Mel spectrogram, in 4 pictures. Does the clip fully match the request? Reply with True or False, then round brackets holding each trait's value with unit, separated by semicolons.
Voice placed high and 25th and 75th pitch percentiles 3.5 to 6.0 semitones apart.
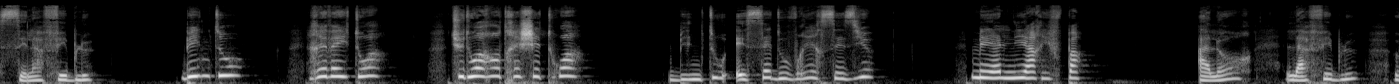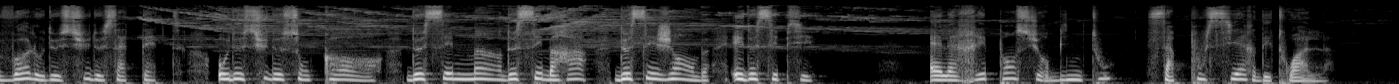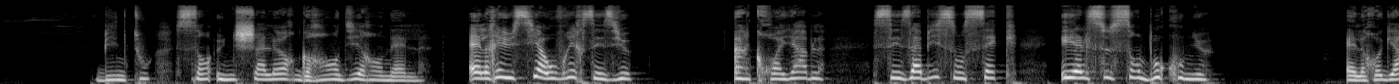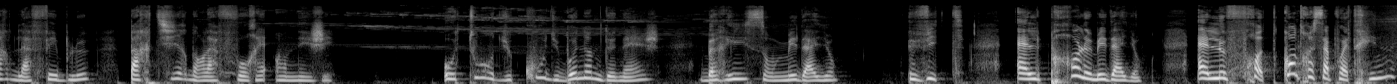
True (245 Hz; 5.6 semitones)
